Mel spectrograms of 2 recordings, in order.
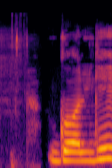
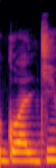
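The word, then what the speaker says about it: Golgi: तो कैमिलो कैमिलियो गॉलगी 19 देखो गॉलजी भी बोलते हैं बहुत से लोग मैं गॉलगी बोलती हूं तो ठीक है आप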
